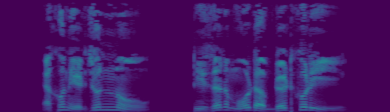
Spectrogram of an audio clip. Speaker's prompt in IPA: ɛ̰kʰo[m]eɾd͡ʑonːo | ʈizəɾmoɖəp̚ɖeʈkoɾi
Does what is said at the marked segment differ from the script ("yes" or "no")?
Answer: yes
